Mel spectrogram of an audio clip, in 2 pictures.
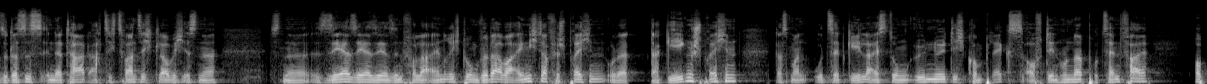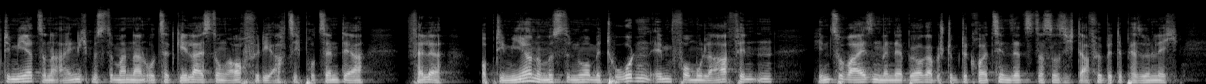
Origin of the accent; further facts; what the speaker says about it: East Germany, Germany; Ich bin selbst im Osten aufgewachsen.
